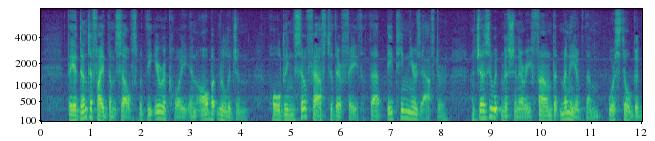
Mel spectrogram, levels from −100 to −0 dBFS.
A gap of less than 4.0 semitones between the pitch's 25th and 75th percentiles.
No: wide, 5.6 semitones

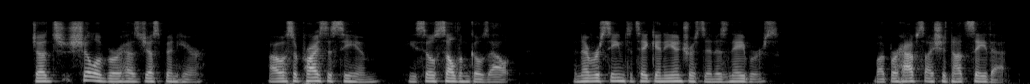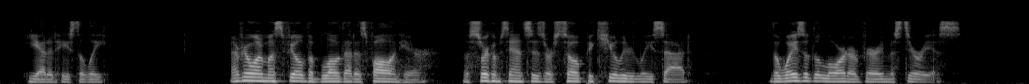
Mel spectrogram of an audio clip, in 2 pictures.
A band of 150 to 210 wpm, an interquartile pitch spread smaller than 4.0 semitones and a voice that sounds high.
No: average, 175 wpm; average, 2.9 semitones; low, 135 Hz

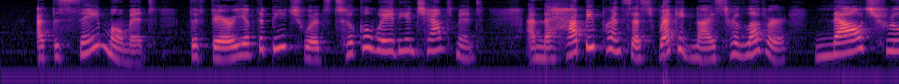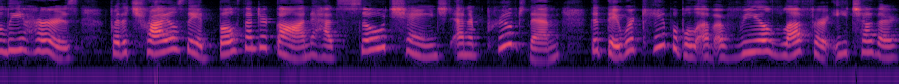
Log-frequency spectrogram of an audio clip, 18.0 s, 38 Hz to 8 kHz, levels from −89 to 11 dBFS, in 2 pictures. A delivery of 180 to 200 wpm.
No: average, 160 wpm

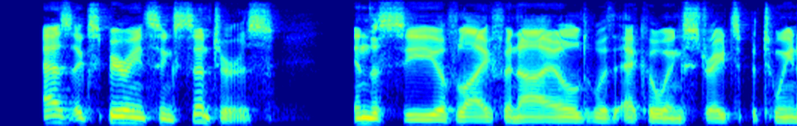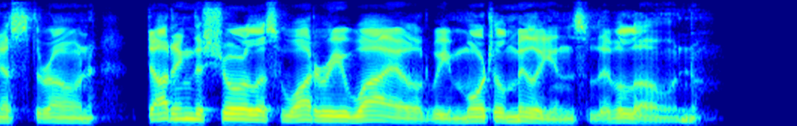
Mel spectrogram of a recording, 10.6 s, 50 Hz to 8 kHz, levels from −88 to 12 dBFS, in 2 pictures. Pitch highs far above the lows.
No: average, 3.7 semitones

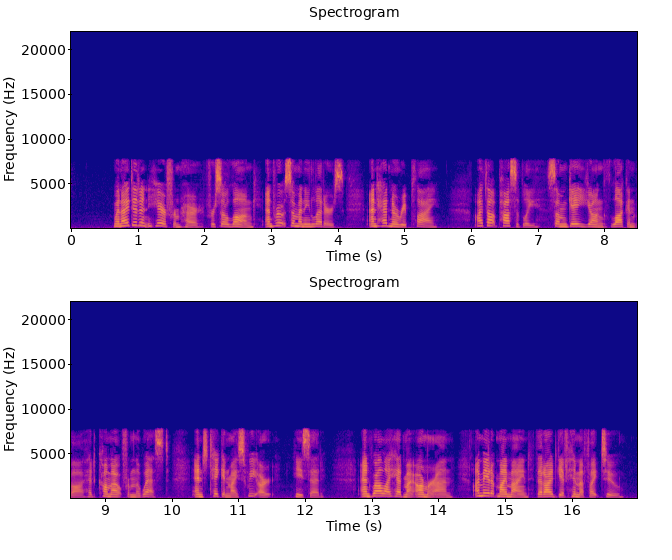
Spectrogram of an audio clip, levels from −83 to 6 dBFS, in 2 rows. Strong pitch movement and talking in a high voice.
No: average, 5.0 semitones; high, 240 Hz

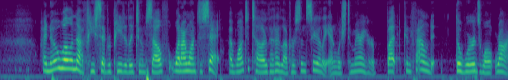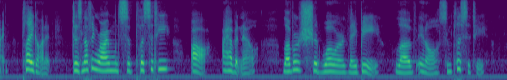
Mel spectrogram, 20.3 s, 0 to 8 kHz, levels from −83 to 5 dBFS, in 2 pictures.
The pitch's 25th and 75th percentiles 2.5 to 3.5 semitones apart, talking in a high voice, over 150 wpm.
Yes: average, 3.0 semitones; high, 230 Hz; average, 170 wpm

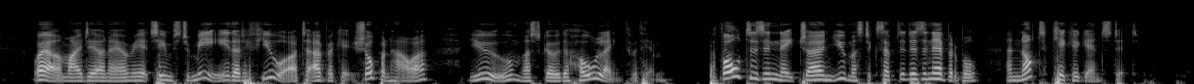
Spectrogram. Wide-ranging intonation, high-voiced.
Yes: wide, 6.2 semitones; high, 195 Hz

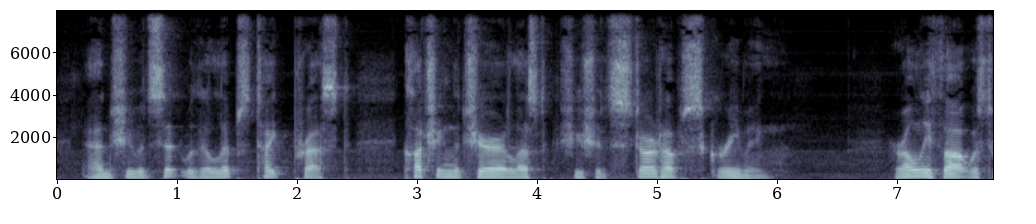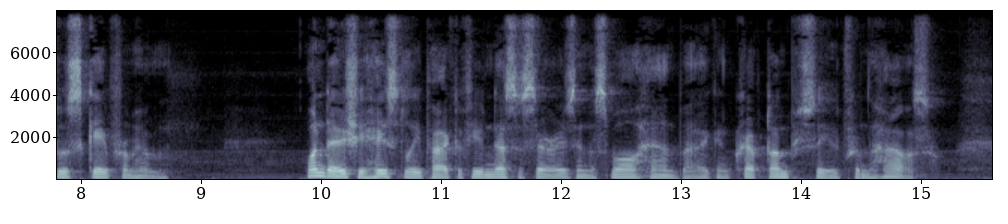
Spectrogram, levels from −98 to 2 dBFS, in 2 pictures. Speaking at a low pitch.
Yes: low, 125 Hz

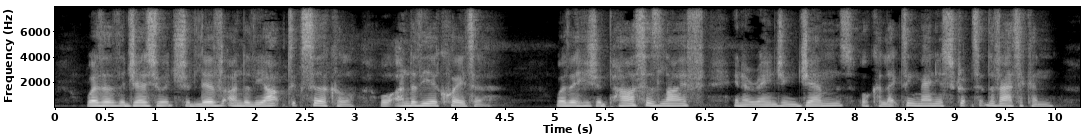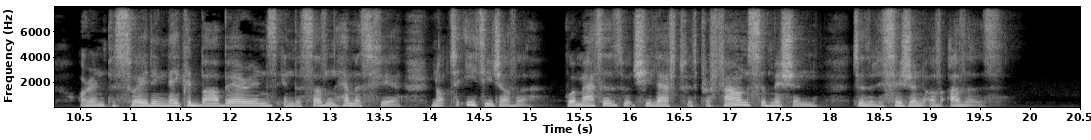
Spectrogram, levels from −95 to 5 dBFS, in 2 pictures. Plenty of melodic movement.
No: average, 3.8 semitones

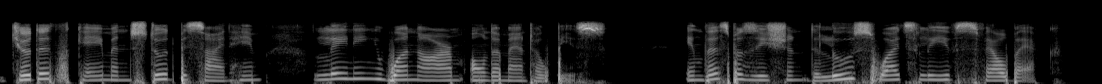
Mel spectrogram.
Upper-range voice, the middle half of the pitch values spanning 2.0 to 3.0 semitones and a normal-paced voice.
No: high, 205 Hz; narrow, 2.6 semitones; slow, 115 wpm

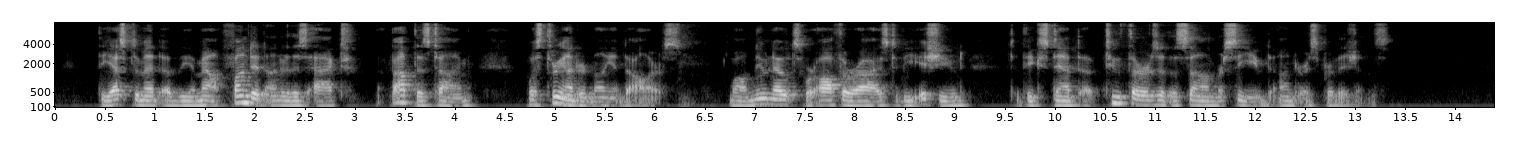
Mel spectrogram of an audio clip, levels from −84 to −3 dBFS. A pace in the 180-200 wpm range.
No: average, 160 wpm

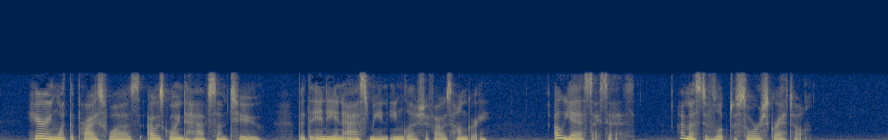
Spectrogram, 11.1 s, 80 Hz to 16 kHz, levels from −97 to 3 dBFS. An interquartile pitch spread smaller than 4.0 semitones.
Yes: average, 3.6 semitones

